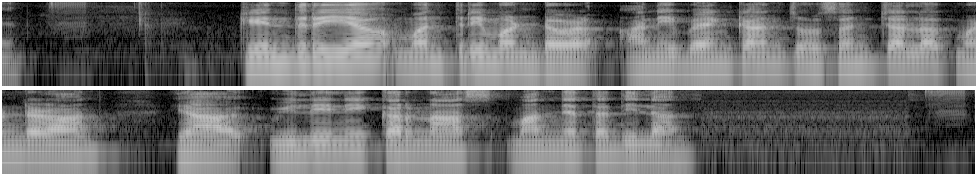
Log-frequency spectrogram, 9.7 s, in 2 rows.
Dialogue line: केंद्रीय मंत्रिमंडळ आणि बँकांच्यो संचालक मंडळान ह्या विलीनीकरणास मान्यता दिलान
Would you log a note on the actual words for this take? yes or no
no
